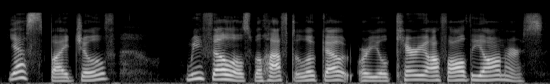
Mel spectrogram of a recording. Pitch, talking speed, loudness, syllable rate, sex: 200 Hz, 185 wpm, -17 LUFS, 4.4 syllables/s, female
